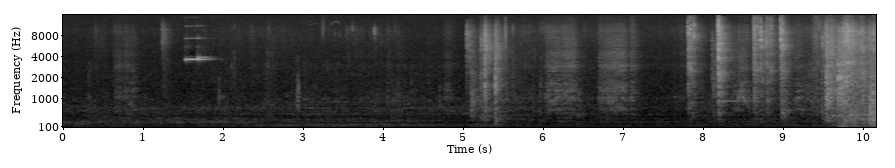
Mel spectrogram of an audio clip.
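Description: Hydraulic elevator car: a low hum fades out over the first few seconds, and a short high beep sounds about one and a half seconds in. Scattered clicks and knocks follow in the second half.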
